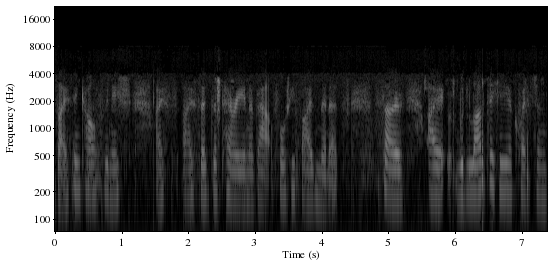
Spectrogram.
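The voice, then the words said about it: Australian accent. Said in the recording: “as you can hear from my accent, I'm originally from Australia”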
